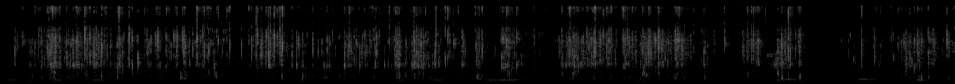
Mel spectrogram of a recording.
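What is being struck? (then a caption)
Plastic bag of small hard candies. A Brach's plastic bag full of small hard conversation heart candies is held in both hands, crinkled and shifted so the candies rattle inside while fingertips scratch the bag. The sound is a dense, bright, crackling crinkle with quick dry ticks, broken by short pauses and one brief silence near the end.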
